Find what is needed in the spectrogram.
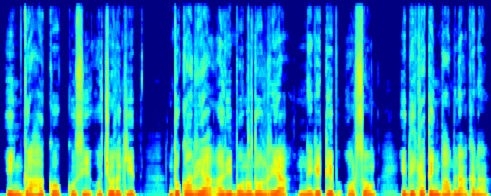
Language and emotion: Santali, fearful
